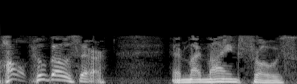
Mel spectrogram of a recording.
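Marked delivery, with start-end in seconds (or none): 0.0-1.1 very high-pitched yelled shout. Retelling a night challenge at a roadside ambush: imitating a guard yelling. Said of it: "a guy yells out".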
